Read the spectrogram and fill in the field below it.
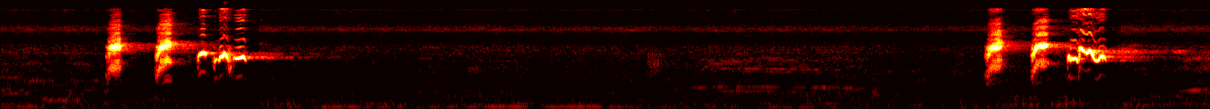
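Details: Sooty-headed bulbul 'gacor' lure song meant to set a kept bulbul singing: two brisk bubbly phrases of three or four chirped notes, the second ending in a slurred whistle, separated by about four seconds of near silence.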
